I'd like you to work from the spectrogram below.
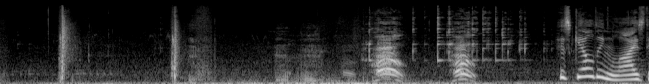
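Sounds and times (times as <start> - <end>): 
outdoor hum: 0.0 - 6.4
long hand-woven whip cracking in the air: 0.5 - 1.0, 1.7 - 1.9
speech: 2.8 - 4.9, 5.6 - 6.4.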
